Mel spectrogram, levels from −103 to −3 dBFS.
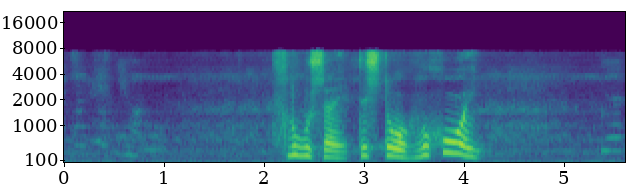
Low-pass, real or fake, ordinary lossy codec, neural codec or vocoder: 7.2 kHz; fake; Opus, 64 kbps; codec, 16 kHz in and 24 kHz out, 1 kbps, XY-Tokenizer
